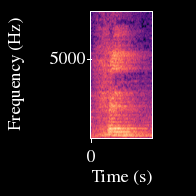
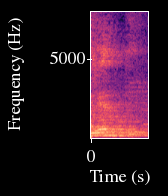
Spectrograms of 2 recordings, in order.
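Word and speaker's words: חן: En el hebreo, la expresión gracia se dice gen, como si fuera a decir gente, pero sin la T al final. Gen. Así es que se pronuncia, gen.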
